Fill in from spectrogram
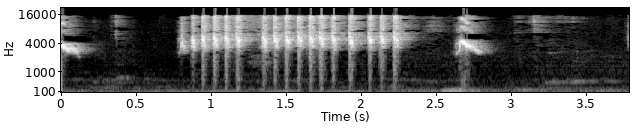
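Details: Cucak cungkok masteran: a short clear whistled note, then a second-and-a-half run of rapid, harsh rattling notes, then another brief whistled note.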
